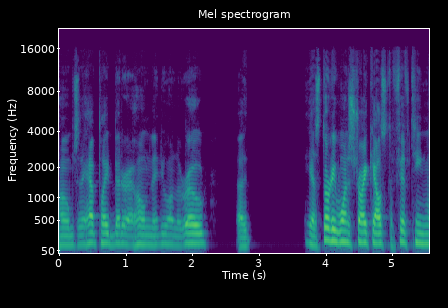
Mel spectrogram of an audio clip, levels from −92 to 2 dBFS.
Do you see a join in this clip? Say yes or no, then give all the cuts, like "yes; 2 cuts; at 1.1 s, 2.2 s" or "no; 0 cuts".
yes; 1 cut; at 2.5 s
